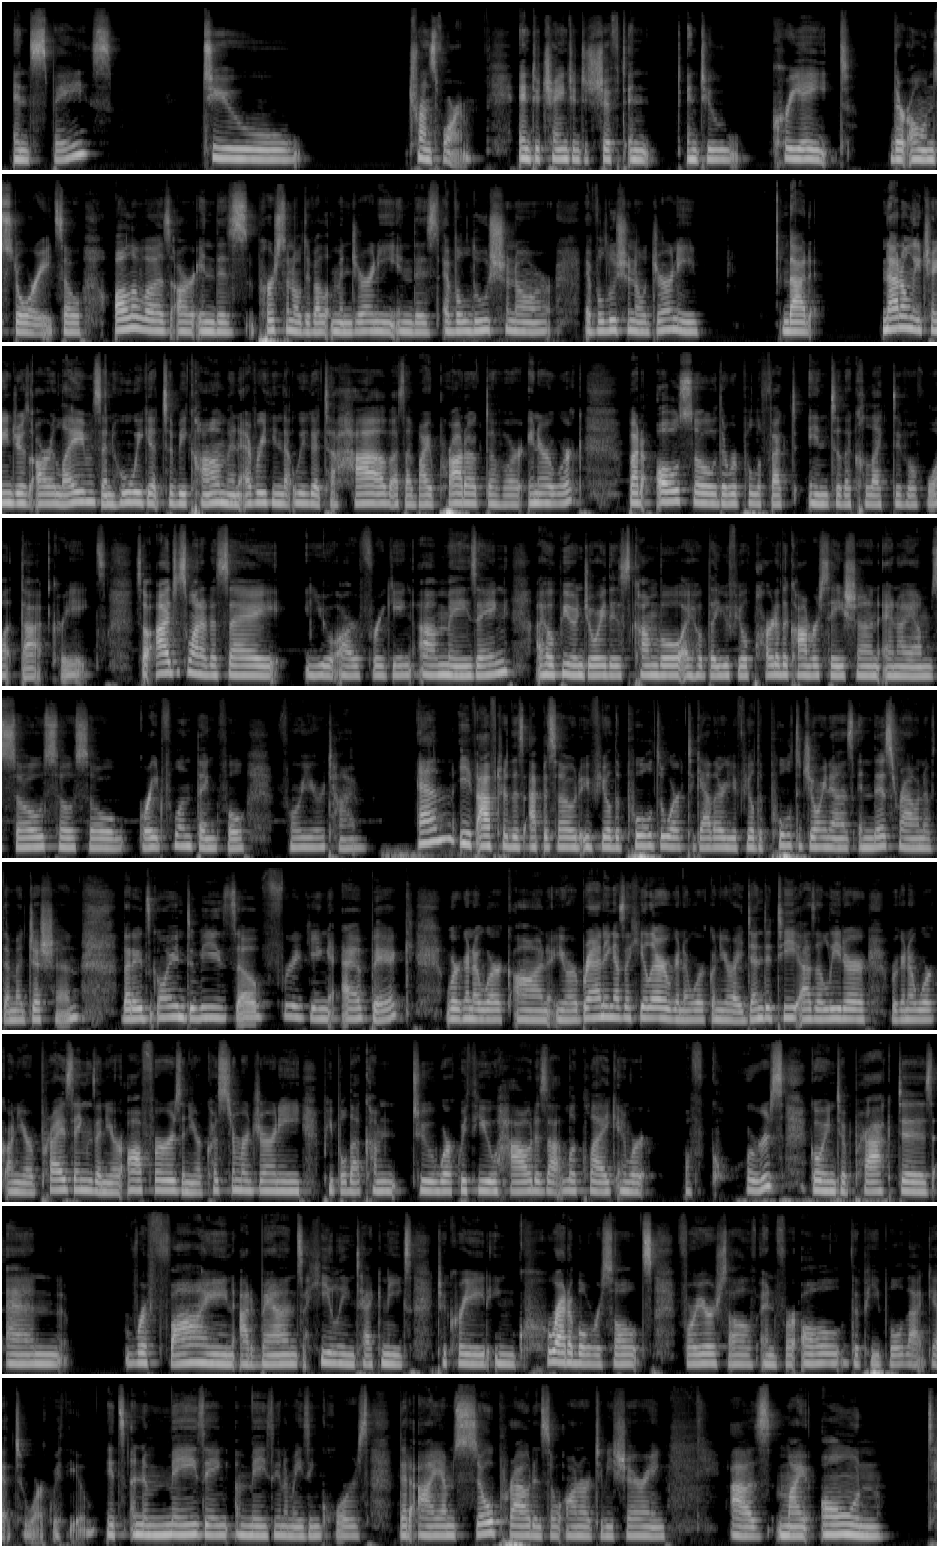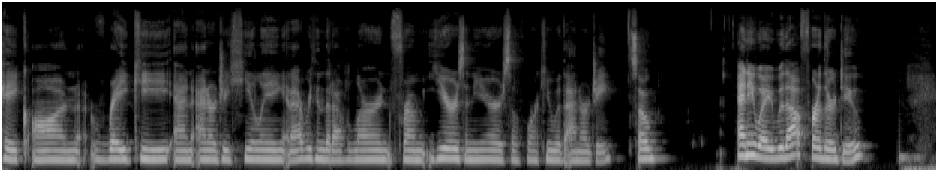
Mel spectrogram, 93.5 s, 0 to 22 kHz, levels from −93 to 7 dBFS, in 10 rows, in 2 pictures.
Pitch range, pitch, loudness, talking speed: 180-200 Hz, 190 Hz, -33 LUFS, 165 wpm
